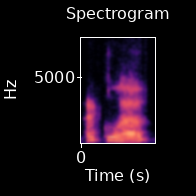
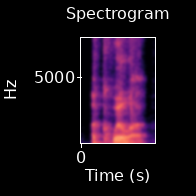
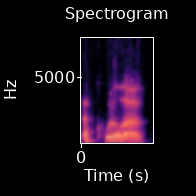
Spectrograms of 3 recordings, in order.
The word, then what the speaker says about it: Aquila: is the feast of priscilla and ekla pardon my pronunciation they are aquila aquila see i'm already there we go priscilla and aquila they lived in the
